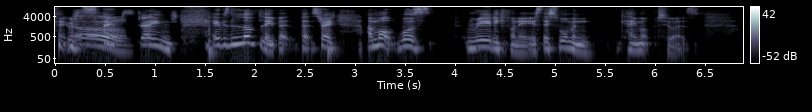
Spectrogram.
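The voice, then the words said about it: English accent. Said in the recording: “God, I love your accent. It's so English... But I am English... you are very quintessential”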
